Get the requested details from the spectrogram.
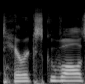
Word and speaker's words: Tarik Skubal: they actually said Tarek Skubal is how they say it.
